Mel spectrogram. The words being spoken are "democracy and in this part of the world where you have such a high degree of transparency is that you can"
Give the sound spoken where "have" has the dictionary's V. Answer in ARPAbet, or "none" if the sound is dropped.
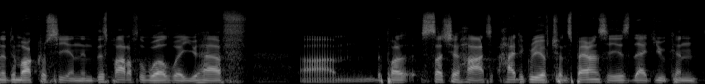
P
